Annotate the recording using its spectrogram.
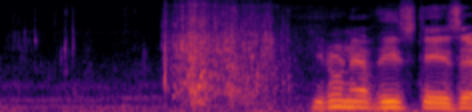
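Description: Water splashes as a fish is released.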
